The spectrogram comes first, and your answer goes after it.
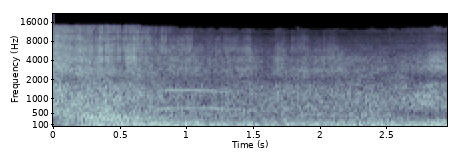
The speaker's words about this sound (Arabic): هذه الأصوات يومية. جدار صوت وطائرات حربية.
